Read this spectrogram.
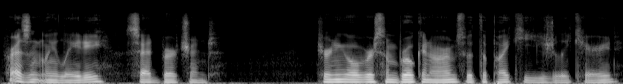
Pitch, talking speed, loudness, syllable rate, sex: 105 Hz, 145 wpm, -18 LUFS, 5.0 syllables/s, male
